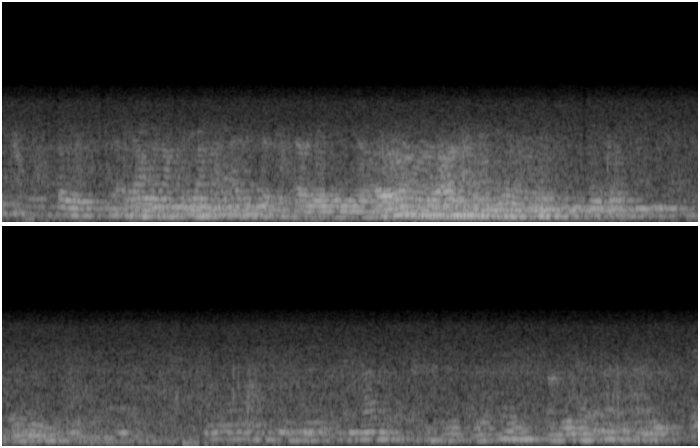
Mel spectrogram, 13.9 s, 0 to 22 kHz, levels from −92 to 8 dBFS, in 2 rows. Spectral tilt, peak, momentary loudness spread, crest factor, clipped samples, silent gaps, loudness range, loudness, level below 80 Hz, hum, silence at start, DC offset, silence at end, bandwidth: -10.5 dB/octave; -14 dBFS; 14 LU; 18 dB; under 0.1%; none; 11 LU; -34 LUFS; -58 dBFS; none; 0 s; under 0.1%; 0 s; 4.6 kHz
